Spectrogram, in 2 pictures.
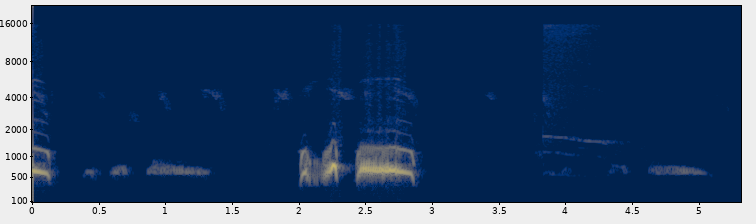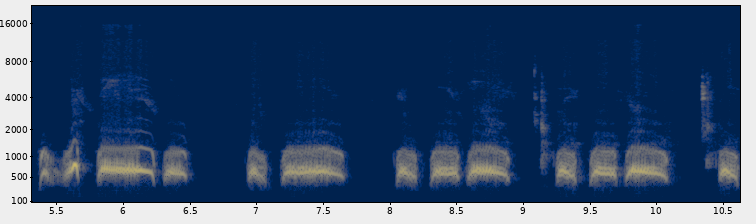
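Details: Spotted dove used for luring wild doves, cooing in low repeated phrases, a single phrase early, then a rapid run of several coo phrases in quick succession.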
